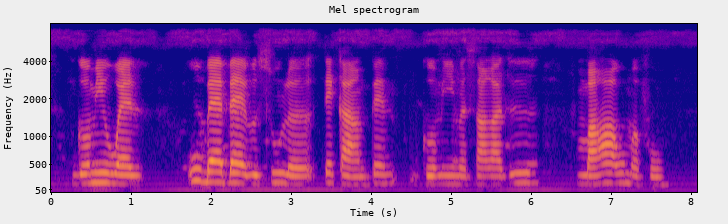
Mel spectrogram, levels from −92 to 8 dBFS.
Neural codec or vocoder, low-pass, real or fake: autoencoder, 48 kHz, 128 numbers a frame, DAC-VAE, trained on Japanese speech; 7.2 kHz; fake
